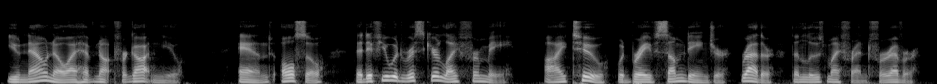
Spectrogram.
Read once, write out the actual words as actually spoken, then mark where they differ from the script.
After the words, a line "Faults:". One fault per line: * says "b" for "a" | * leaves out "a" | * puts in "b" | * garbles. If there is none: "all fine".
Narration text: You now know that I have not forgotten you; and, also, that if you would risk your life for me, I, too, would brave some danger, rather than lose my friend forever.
You now know I have not forgotten you; and, also, that if you would risk your life for me, I, too, would brave some danger, rather than lose my friend forever.
Faults:
* leaves out "that"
